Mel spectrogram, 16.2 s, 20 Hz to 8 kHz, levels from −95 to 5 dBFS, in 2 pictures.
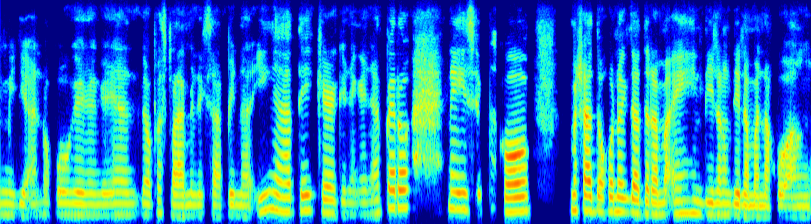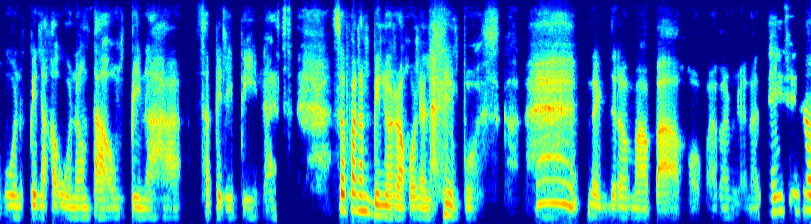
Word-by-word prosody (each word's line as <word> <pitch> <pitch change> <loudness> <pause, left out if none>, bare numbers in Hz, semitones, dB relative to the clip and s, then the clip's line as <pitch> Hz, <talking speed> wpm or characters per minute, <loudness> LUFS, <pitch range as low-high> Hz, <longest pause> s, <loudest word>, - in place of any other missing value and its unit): media 145 -1 -7
ano - - -12
ko, 150 0 -5
ganiyan, 145 -1 -3
ganiyan. 145 +1 -4
Tapos 155 +3 -5
maraming 140 -1 -2
nagsabi 140 0 -6
na 135 - -5
ingat, 195 -1 -2
take 205 +1 -1
care, 175 -1 +1
ganiyan, 155 0 -11
ganiyan. 170 +3 -8
Pero 235 0 +4 0.4
naisip 225 - -1 0.2
ko 190 +1 +9 0.4
masyado 200 -1 +4
akong 190 0 +1
nagdadrama, 160 -4 +1
eh, 165 +1 -2
hindi 155 -1 -4
lang 150 0 -2
din 145 -1 0
naman 135 0 -1
ako 130 - -6
ang 130 0 -3
un 135 -1 -3
pinakaunang 130 -2 -1
taong 125 0 +2
binaha - - 0 0.2
sa - - -4
Pilipinas. 360 -3 -7 0.4
So 215 0 +6
parang 205 -5 +6
binura 130 -3 +5
ko 130 - -1
na 120 - +2
lang - - +4
'yong 120 - -14
post 405 -2 -9
ko. 480 - -14 0.8
Nag-drama 130 -4 -2
pa - - +3
ako, - - -16
parang - - -13
gano'n. - - -14
Eh, 190 - 0
isipin 210 +2 -8
155 Hz, 180 wpm, -25 LUFS, 135-195 Hz, 0.8 s, ko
